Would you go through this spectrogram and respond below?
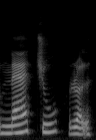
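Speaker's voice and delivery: नेचुरल slowly split as "ne-chu-rul"; syllable by syllable. Shown as a demonstration. Teacher showing how U sounds, नेचुरल slowly split with "chu". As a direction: draw out नेचुरल in three pieces with a "choo". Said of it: "यू का ऊ की मात्रा के रूप में उच्चारण".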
